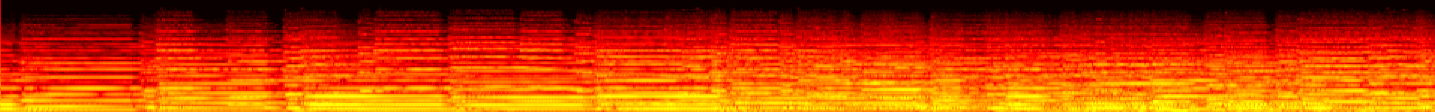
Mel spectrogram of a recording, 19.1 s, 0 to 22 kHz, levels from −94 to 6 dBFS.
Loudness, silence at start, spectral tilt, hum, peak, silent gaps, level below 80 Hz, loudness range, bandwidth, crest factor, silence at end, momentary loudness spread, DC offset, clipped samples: -21 LUFS; 0 s; -7.5 dB/octave; none; -6 dBFS; none; -36 dBFS; 2 LU; 11 kHz; 14 dB; 0 s; 6 LU; under 0.1%; under 0.1%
